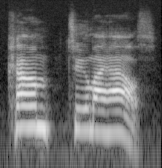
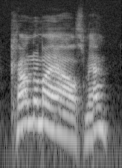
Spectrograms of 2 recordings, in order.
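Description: First: Very slow, high, loud challenge; real pissed-off shout. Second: Loud, high angry challenge; real pissed-off shout. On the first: Seller daring a threatening buyer, slow angry shout. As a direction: stretch out each word as you shout. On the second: Seller challenging a threatening buyer, angry shout. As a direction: shout the dare in one quick burst. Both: Real, not acted. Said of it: "Now I'm pissed off reading this".

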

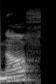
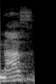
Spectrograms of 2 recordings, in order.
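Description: First: নাস slow with a heavy, rounded "naws" ending; thick sad. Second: নাস with light "aa" and thin seen; wrong thin s. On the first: Teacher modelling the correct word, heavy emphatic s in নাস. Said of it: "সদ মোটা করে বলতে হবে". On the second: Teacher warning of a meaning change, thin নাস. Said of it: "নাস বললে কিন্তু এটা সিন হয়ে যাবে". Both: Shown as a demonstration.

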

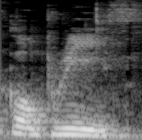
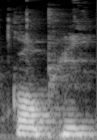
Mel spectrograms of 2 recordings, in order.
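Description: First: โกพรีส said with a long ee and a final s, พรีส; right reading. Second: โกพริก said with the short vowel of พริก; the wrong reading โกพริก, like the word for chili. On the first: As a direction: read it as โกพรีส, not พริก. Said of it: "มาอ่านว่า โกพรีส นะฮะ". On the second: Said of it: "ไม่ได้อ่านว่า พริกนะ". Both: Shown as a demonstration.

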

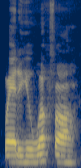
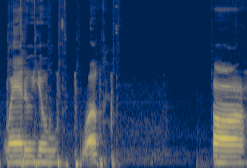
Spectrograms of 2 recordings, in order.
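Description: First: Said in the usual way. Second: Word by word, with a long pause before "for"; halting writing-along pace; slow dictation. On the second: Shown as a demonstration. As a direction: dictate slowly while writing it out, holding back the last word. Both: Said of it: "đây, đây em viết này".

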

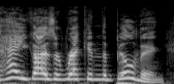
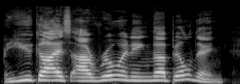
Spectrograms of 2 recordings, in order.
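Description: First: Much higher, urgent and worked up; exasperated outburst; emotional version. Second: Slow, slightly higher and lifeless; deliberately unconvincing line reading; mock flat delivery. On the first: Shown as a demonstration. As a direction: show how it should have landed. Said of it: "did not deliver any of that emotion". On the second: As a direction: say it with no real emotion. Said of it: "The comedy wasn't there".

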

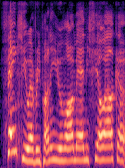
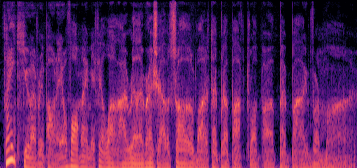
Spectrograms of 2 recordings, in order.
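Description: First: Much higher, louder joyful thanks; loud tearful joy. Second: Lower, softer, fading into a whisper; soft tearful thanks. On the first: Sunset thanking every pony at the party, loud and high. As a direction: cry it out to the whole party. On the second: Sunset thanking every pony, soft and low, nearly whispering. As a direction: murmur your thanks as if moved to tears. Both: Acted.

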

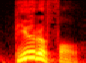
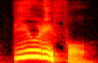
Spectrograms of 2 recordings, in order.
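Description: First: Beautiful as "BYU-ruh-fol"; reduced middle vowel. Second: Beautiful as "byu-ree-fol"; flawed clear vowel. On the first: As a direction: hit the first syllable of beautiful, blur the middle. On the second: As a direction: keep a distinct "ee" inside beautiful. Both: Shown as a demonstration. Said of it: "분명히 달라요".

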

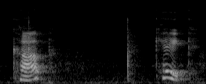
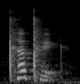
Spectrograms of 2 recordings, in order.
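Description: First: "Cup, cake" with a long pause between the words; two separate words. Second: Said in the usual way. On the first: Shown as a demonstration. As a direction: say "Cup", stop, then "cake" on its own. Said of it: "Two words, cup and cake". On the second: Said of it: "pushed together to make one word".

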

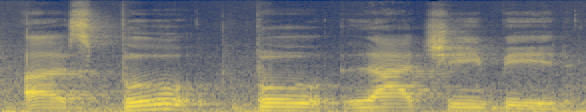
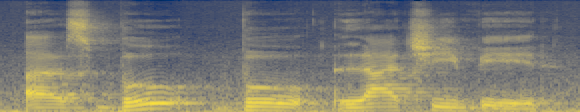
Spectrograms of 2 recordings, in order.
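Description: Both takes have the same delivery.

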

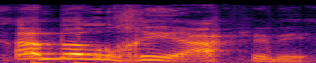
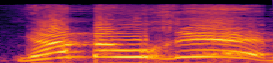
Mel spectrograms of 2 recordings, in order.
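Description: First: Resigned shrug. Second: High, loud exclamation; helpless outcry. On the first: Isaac telling his son nothing can be done, resigned. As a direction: let it drop off, nothing to be done. Acted resigned repeat to Esau. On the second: Isaac telling Esau the blessing must stand, loud and helpless. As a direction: throw it out loudly, voice shooting up. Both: Acted.

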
